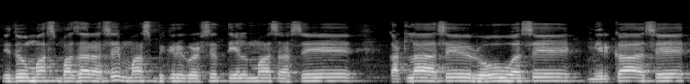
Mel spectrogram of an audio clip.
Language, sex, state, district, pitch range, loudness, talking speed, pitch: Nagamese, male, Nagaland, Dimapur, 150-160 Hz, -14 LUFS, 140 wpm, 155 Hz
